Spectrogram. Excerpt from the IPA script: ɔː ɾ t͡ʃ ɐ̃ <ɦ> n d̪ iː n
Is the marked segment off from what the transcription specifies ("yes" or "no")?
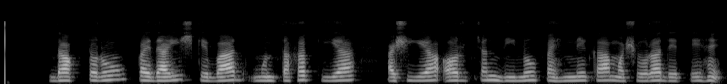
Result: yes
